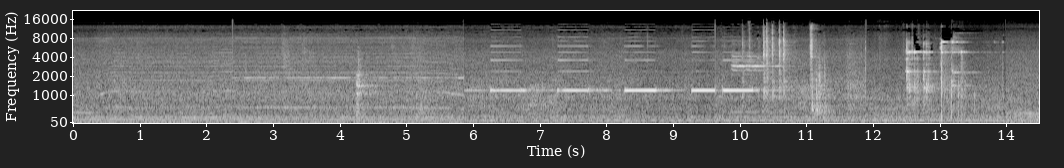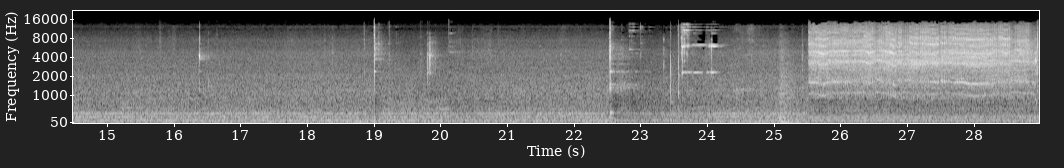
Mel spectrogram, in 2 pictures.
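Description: Forklift engine running at a steady low hum, with a repeated high electronic beep about once every 0.8 s for several seconds. Metal clinks from snap-ring and bearing work follow. For the last few seconds a handheld rotary power tool runs loudly against the steel bearing shaft.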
